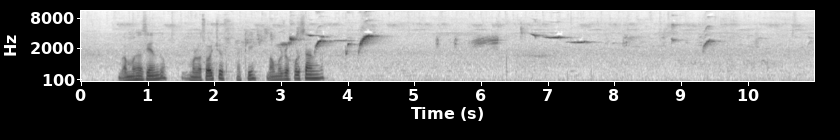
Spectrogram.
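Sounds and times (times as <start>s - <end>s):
faint outdoor background noise: 0.0s - 11.0s
bird chirps: 2.4s - 11.0s.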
